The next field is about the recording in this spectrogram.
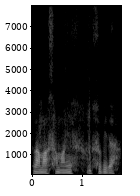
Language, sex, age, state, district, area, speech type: Bodo, male, 45-60, Assam, Baksa, rural, spontaneous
